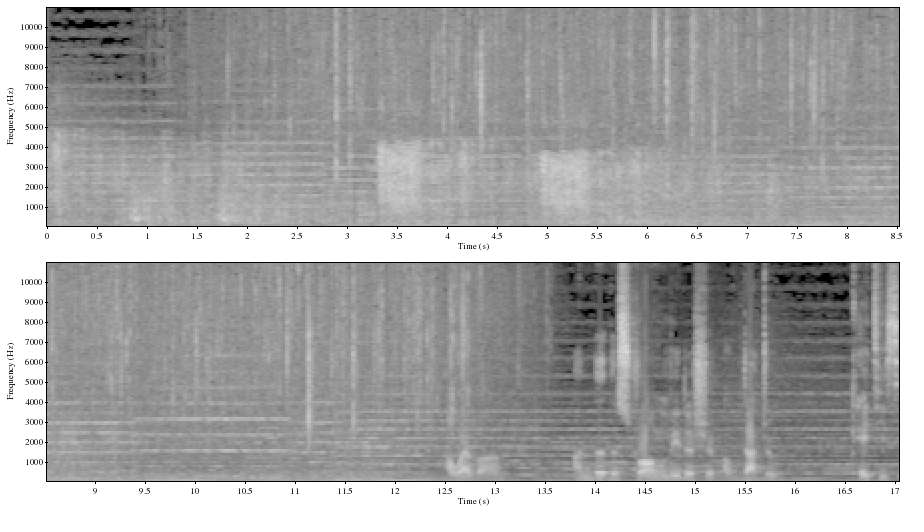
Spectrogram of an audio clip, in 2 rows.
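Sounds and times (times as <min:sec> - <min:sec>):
thunder crack: 0:00.0 - 0:13.7
heavy rain: 0:00.0 - 0:14.4
background music: 0:00.0 - 0:17.0.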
